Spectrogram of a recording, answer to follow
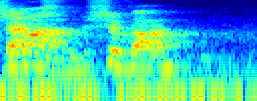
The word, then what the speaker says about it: Siobhan: but people don't know how to pronounce it. Yeah, that's Siobhan.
